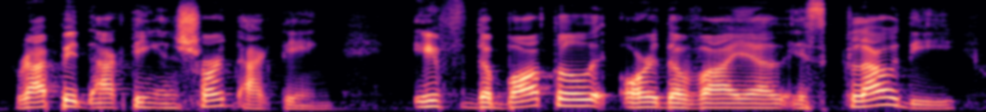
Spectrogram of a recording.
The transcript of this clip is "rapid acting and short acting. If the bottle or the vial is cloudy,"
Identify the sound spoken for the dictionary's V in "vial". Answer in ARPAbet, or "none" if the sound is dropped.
V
